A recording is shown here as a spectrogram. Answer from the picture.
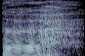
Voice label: Kai Emote Negative

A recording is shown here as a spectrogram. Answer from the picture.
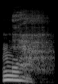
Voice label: Emote Negative; Estelle

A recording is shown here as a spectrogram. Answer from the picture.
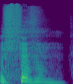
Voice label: Emote Positive

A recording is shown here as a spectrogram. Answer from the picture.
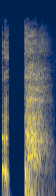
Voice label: Emote Negative; Atlas

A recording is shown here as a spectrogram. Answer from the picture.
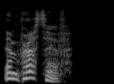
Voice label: Nao Emote Positive

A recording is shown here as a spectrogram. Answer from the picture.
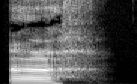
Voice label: Ai.Mi Emote Negative

